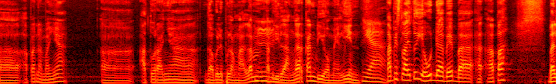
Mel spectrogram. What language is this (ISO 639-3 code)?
ind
